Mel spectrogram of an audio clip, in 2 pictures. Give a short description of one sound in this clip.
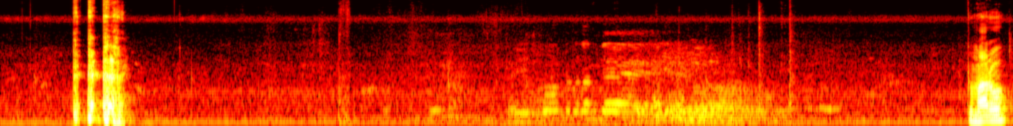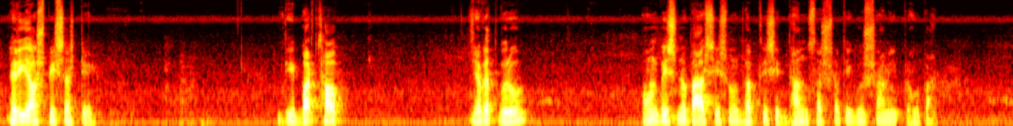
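An elderly man speaks slowly and calmly through a microphone, in short phrases with pauses.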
